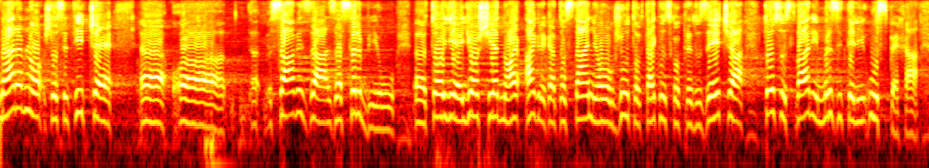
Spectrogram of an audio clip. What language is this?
Serbian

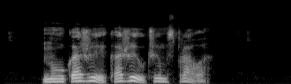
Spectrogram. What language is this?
Belarusian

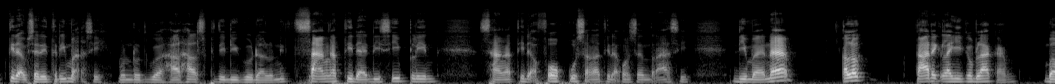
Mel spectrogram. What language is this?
Indonesian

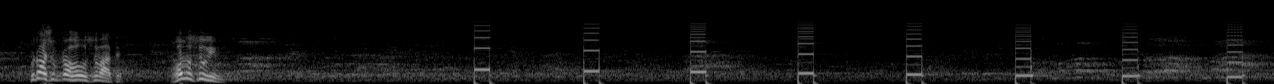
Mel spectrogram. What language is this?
Ukrainian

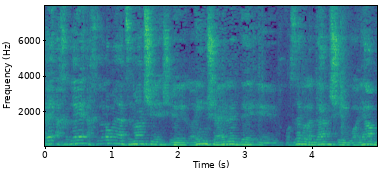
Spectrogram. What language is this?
Hebrew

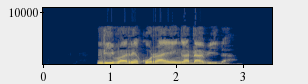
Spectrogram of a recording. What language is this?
Taita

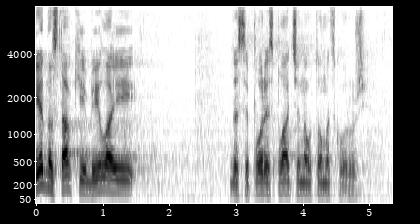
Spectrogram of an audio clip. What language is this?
Serbian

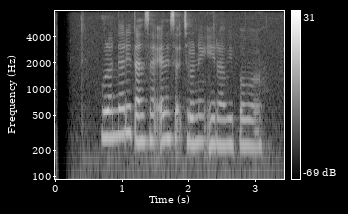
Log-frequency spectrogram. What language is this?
Javanese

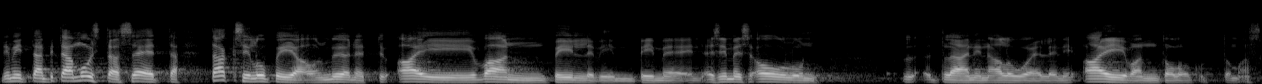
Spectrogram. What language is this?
Finnish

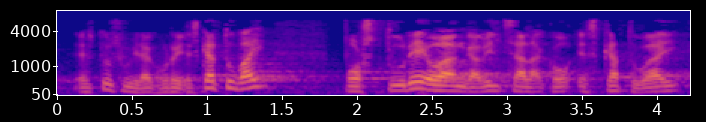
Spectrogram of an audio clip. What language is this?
Basque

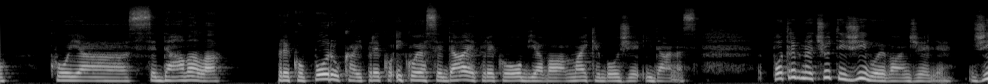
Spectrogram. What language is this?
Croatian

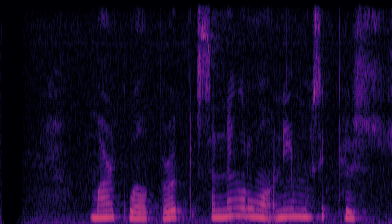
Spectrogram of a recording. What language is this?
Javanese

